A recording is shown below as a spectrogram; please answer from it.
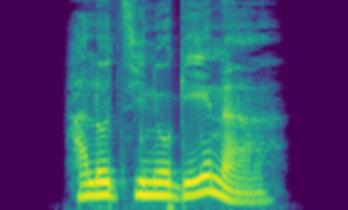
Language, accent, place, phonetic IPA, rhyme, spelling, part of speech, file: German, Germany, Berlin, [halut͡sinoˈɡeːnɐ], -eːnɐ, halluzinogener, adjective, De-halluzinogener.ogg
- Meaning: inflection of halluzinogen: 1. strong/mixed nominative masculine singular 2. strong genitive/dative feminine singular 3. strong genitive plural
